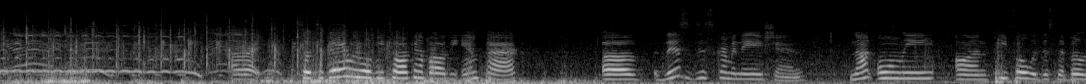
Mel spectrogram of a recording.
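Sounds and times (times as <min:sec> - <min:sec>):
scattered audience applause: 0:00.0 - 0:03.6
speech: 0:02.4 - 0:05.3, 0:06.0 - 0:10.8.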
